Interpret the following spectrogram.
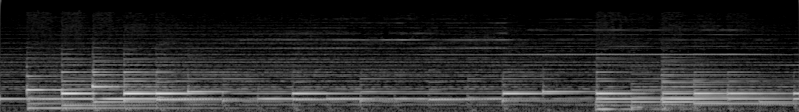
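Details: Gentle, slow piano-like music plays throughout, with sustained chords and no animal sounds.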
